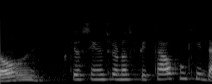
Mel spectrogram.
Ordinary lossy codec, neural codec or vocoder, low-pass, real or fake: none; none; 7.2 kHz; real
